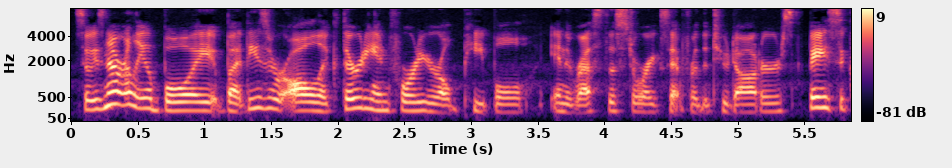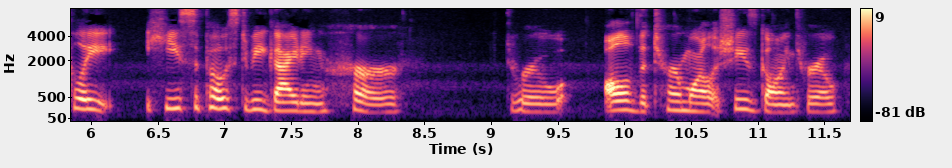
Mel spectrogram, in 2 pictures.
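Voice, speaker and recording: Speaking at a moderate pace, this woman has a fairly low, fairly bright voice. She's in her twenties and films a casual book review from her bedroom by a bookshelf, enthusing over what she read and correcting herself along the way.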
